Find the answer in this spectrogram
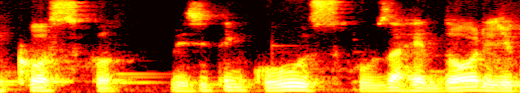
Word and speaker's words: Cusco: Mas eles pronunciam Cusco.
